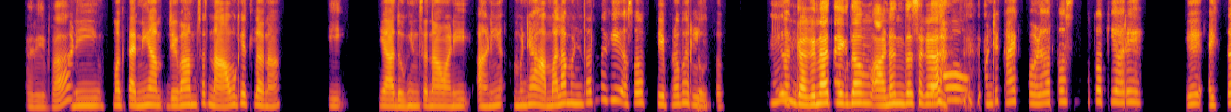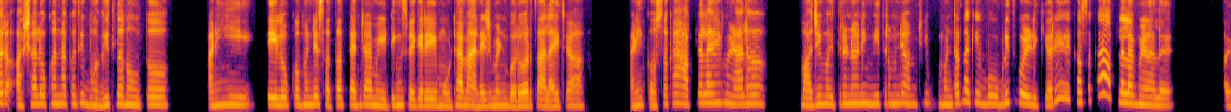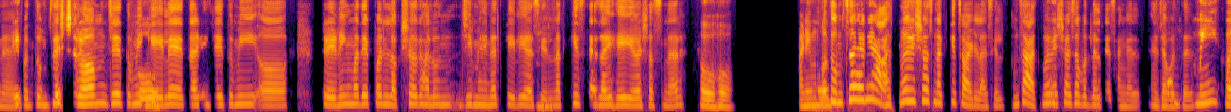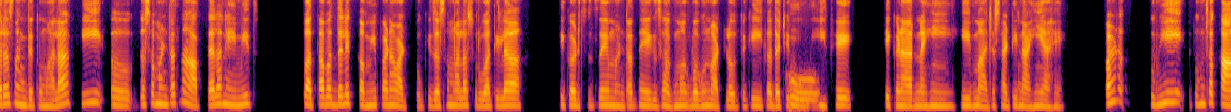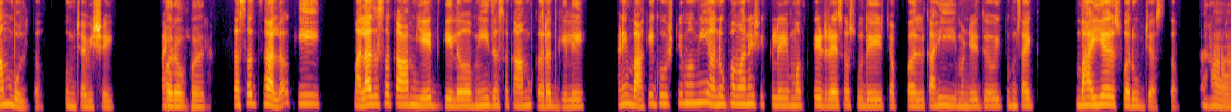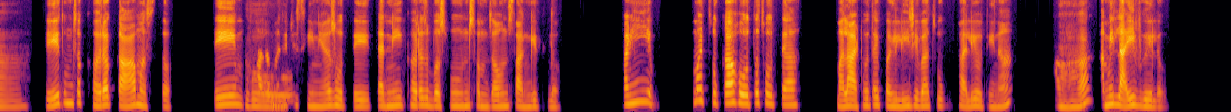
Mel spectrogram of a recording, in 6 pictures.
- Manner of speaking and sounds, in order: other noise; laughing while speaking: "गगनात एकदम आनंद सगळा"; tapping; in English: "लाइव्ह"
- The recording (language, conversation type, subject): Marathi, podcast, पहिली नोकरी तुम्हाला कशी मिळाली आणि त्याचा अनुभव कसा होता?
